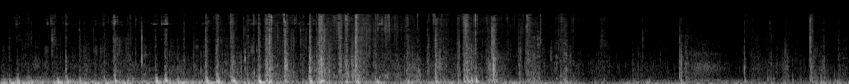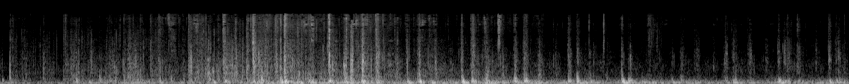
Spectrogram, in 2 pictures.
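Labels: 0.0s The sound of a horse riding on a dirt road. 5.7s
8.0s A horse is walking on a dirt road. 8.8s
9.2s The sound of a horse riding on a dirt road. 17.0s

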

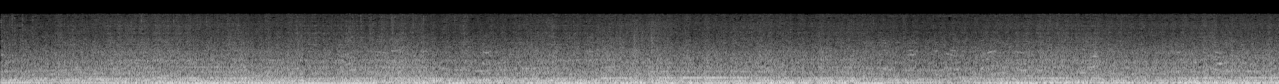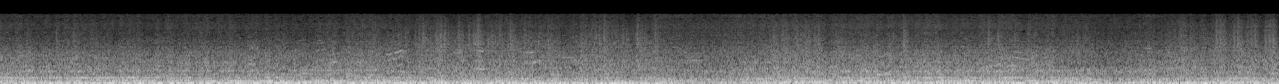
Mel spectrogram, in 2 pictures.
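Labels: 0.0s A ferry is moving over a river. 25.6s

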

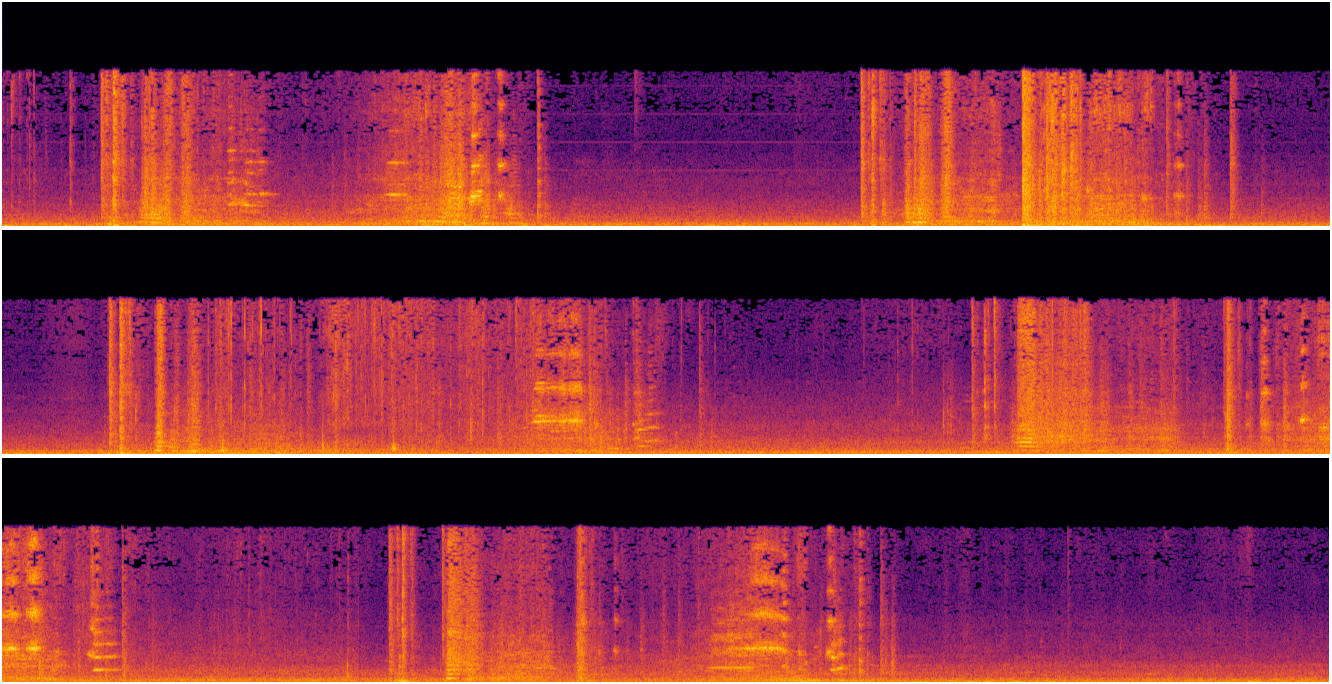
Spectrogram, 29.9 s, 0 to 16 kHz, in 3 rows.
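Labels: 0.4s A metallic squeaking sound of hinges as a rusted door opens and closes. 4.5s
6.3s A metallic squeaking sound of hinges as a rusted door opens and closes. 9.3s
10.5s A rusted door squeaks on its hinges as it opens and closes with a slight pause in between. 15.5s
17.0s A metallic squeaking sound of hinges as a rusted door opens and closes. 21.3s
22.8s A metallic squeaking sound of hinges as a rusted door opens and closes. 27.2s

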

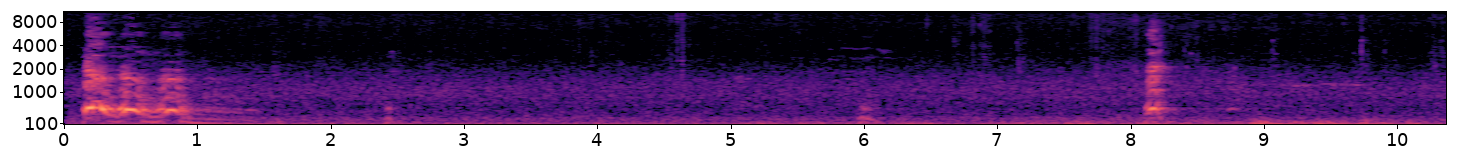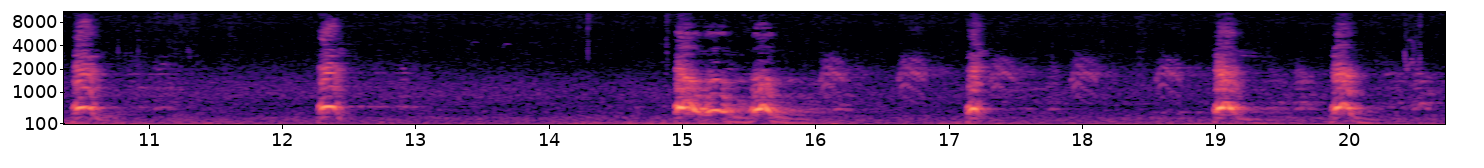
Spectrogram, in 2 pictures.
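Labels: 0.1s A dog barks, gradually getting softer. 1.1s
4.0s Soft wind gradually becomes louder. 7.8s
8.1s A dog barks once. 8.7s
10.3s A dog barks once in the distance. 10.7s
12.2s A dog barks once. 12.5s
14.7s A dog barks softly and then fades away. 16.2s
17.1s A dog barks shortly. 17.4s
18.9s A dog barks once. 20.3s

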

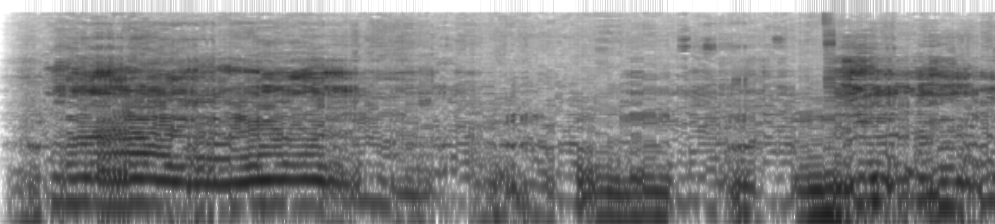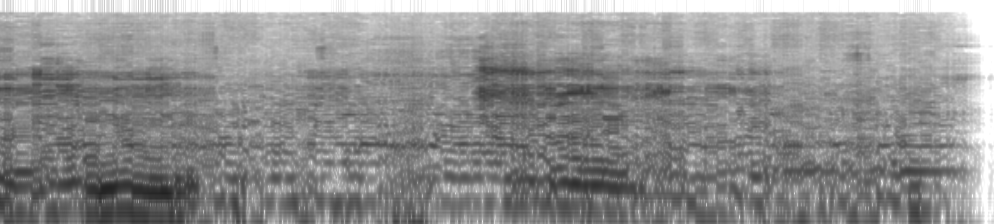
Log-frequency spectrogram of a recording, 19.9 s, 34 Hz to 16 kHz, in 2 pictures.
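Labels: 0.0s An extremely distorted and slightly reverberated growling sound. 19.9s

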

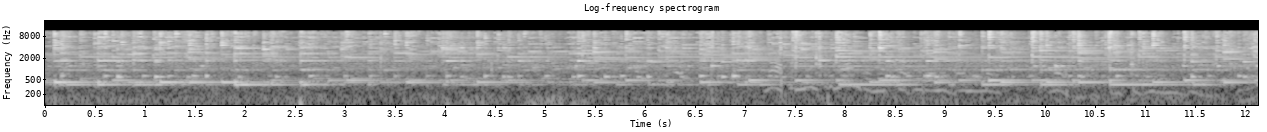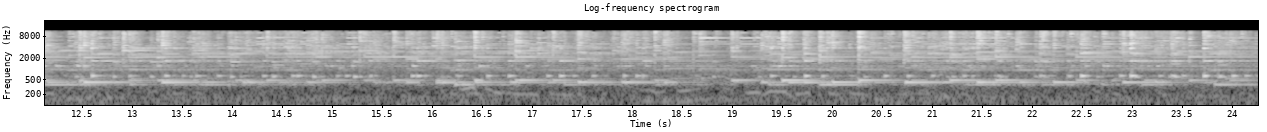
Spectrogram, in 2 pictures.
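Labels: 0.0s Cowbells ringing melodically outdoors. 24.3s

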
